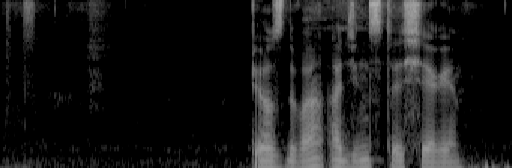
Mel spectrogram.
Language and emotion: Russian, neutral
